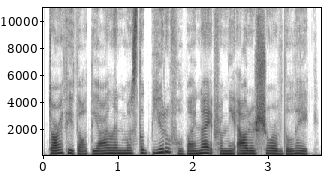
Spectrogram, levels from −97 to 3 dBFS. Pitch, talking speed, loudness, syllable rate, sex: 200 Hz, 260 wpm, -18 LUFS, 6.5 syllables/s, female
